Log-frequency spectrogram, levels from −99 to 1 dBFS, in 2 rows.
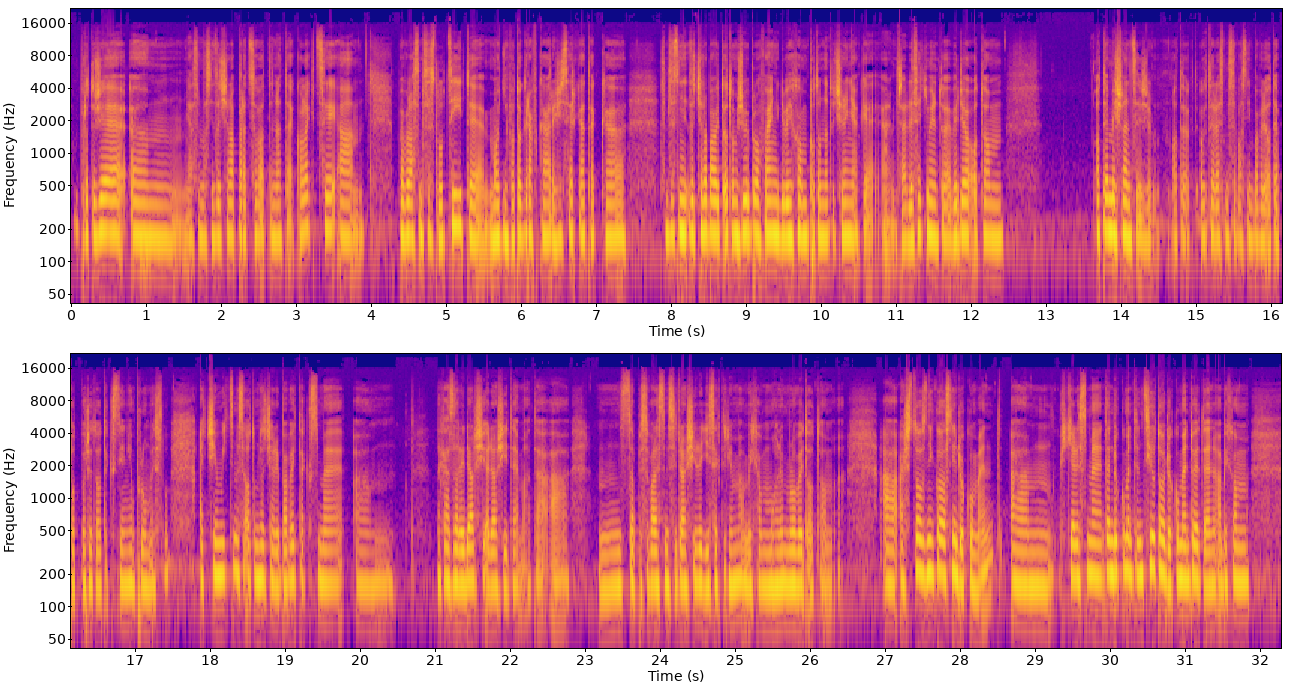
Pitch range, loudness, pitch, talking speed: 165-185 Hz, -13 LUFS, 170 Hz, 210 wpm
